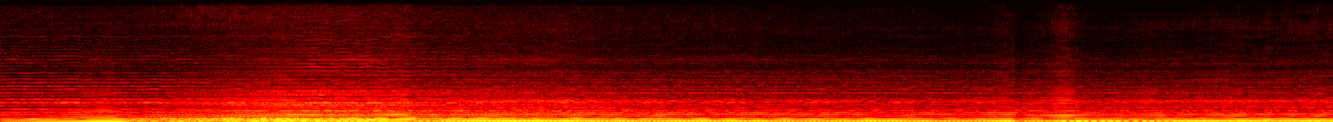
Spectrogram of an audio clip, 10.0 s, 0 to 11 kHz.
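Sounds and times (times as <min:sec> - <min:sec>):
slow ambient cello music: 0:00.0 - 0:10.0.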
